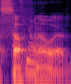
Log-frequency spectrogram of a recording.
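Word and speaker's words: Szafnauer: a vlastně mě strašně překvapuje, jak eh, špatný eh, Otmar Šaf, já to neumím. – Otmar myslet. Safnauer, on si Safnauer. Takhle, a Safnauer. Přímo takhle Safnauer. sám to vyslovuje, člověče, taky mě to překvapilo.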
